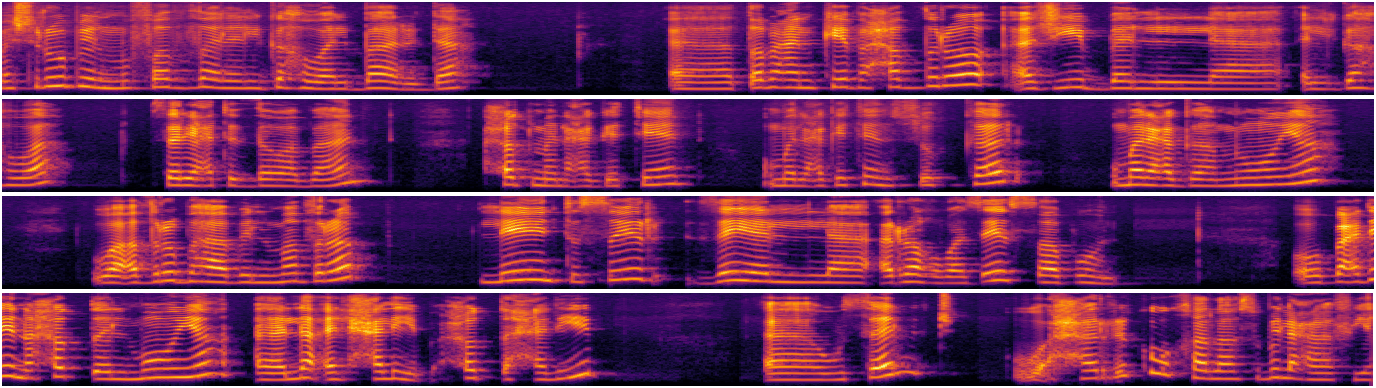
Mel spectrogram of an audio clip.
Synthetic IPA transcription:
maʃɾuːbilmʊfɑðˤːɑlɪlɡaɦwalbaːɾɪd̪a | t̪ˤɑbʕɑnkeːfʔɑħɑðˤːɨɾuʔad͡ʒiːbɪl | lɡaɦwa | saɾiːʕaðːawaːbaːn | ʔɑħʊt̪ˤːmalʕaɡat̪eːn | wmalʕaɡat̪eːnsʊkːɑɾˤ | wmalʕaɡamuːja | wɪʔɑðˤɾɪbhɑbɪlmɑðˤɾˤɑb̚ | leːnt̪ɨsˤiːɾzajːɪlrˤːɑɣwazajːɨsˤːɑːbuːn | wɪbaʕd̪eːnʔɑħʊt̪ˤːɪlmoːjalaʔɪlħaliːbʔɑħʊt̪ˤːħaliːb̚ | wɪθald͡ʒ | wɪ̰ʔaħɑrˤːɪkuxɑlɑːsˤbɪlʕaːfɪja

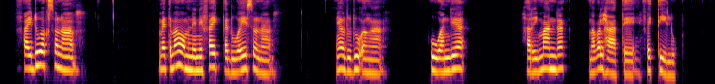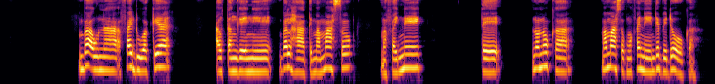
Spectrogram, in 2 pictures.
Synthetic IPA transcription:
faiduaksɔna | mɛt̪ɛmawamnɛnɛfaikːaduaɛsɔna | aududuʔaŋa | huandia | haɾimandak̚ | nabalɦat̪efait̪iluk̚ | baunafaiduakia | aut̪aŋɡɛŋɛbalɦat̪emamasɔk̚ | mafainɛk̚ | t̪e | nɔnɔka | mamasɔk̚mafainɛndabɛdɔka̰

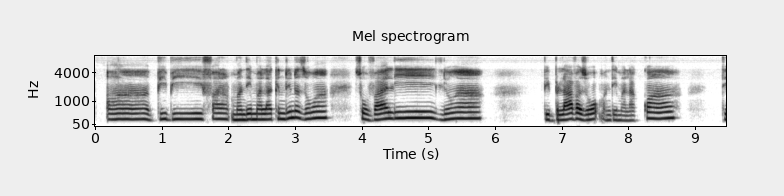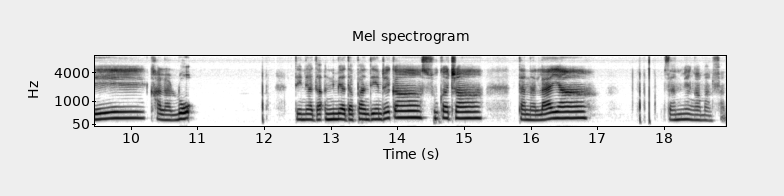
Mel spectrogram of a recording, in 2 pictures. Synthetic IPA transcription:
abibifamand̪emalakiɳɖ͡ʐiɳɖ͡ʐəzowa | sovalileŋə | b̥ibilavəzomand̪emalaki̥ka | d̪̥e | kʰalalo | d̪̥enad̪animiad̪apand̪eɳɖ͡ʐekʲasukaʈ͡ʂə | t̪analaja | z̥animiaŋamanifa̰n

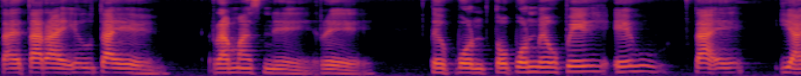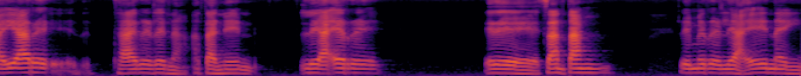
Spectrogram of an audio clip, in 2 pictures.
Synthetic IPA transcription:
t̪aet̪aɾaeːut̪ae | ramasneɾe | t̪epont̪oponmeopeːhu | t̪ae | iaeaɾe | taeɾelenaa̰t̪ane | leaʔeɾe | esant̪aŋ | remeɾeleaʔenai

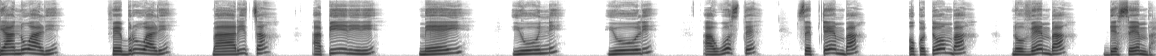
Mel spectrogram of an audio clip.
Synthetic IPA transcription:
januali | fɛbuɾuali | maɾit͡saː | piɾili | mɛji | juni | juli | aɣustɛ | sɛp̚tɛmba | ɔkɔtɔmba | novɛmba | dɛsɛmba

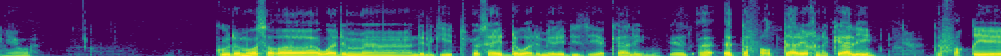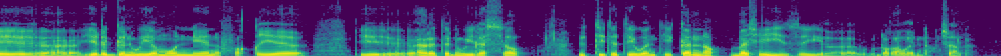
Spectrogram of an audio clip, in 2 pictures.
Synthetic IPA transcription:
iwæ | kud̪æmwæsəɣæwæd̪əmnəlɡit̪jusæhid̪æwæd̪əmjɾid̪əzijækælin | t̪ːəfːəqt̪ːæɾixnəkælin | t̪æfːɑ̰qː | jə̰d̪əɡːænwəjæmunːinəfːɑqː | hæɾæt̪ænwilæsːəɣ | ət̪ːit̪æt̪iwænt̪ikænːəbæʃhijəzid̪ɣæwænd̪əənʃɑ̰lˤːɑ

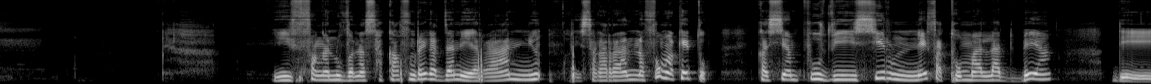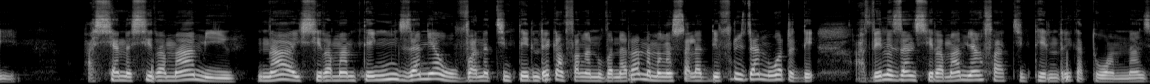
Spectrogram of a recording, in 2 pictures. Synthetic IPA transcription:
ifaŋanuvanəsakafuɳɖ͡ʐekʲazaniraaniniresakəɾaaninəfoŋaket̪u̥ | kasiampʰuvisiɾunnefət̪ʰomalad̪ibeã | d̪e | asianəsiɾamami | naisiɾamamint̪eŋiɲizanauvanət͡sinit̪eliɳrekʲanifaŋanuvanəɾanamaŋansu̥salad̪id̪efuɾizaniuɦaʈ͡ʂəd̪ea̰veləzanisiɾamamianifat͡sint̪eliɳrekʲat̪oaminanzi

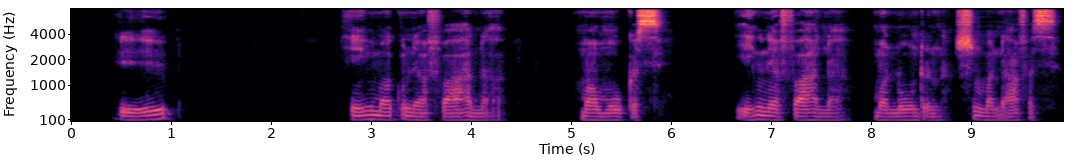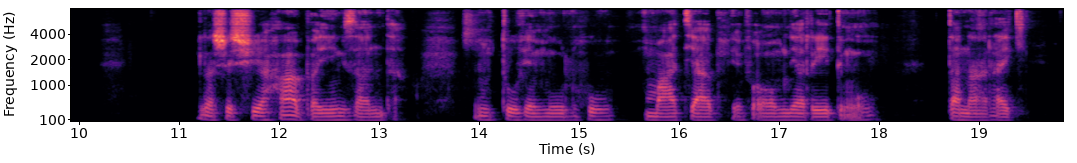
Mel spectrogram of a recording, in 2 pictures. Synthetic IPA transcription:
e | iɲimakuniafaɦanə̰ | mamukasi̥ | ḭɲinafaɦanə | manuɳɖ͡ʐanəsimanʔa̰fasi̥ | lasesiahabaiɲizanid̪a | mit̪uvamuluhu | mat̪iabieva̰waminiaɾet̪ḭnṵ | t̪anaɾajkʲi̥

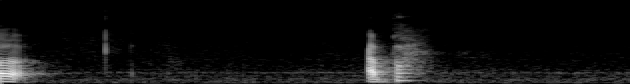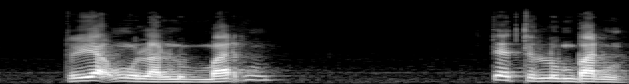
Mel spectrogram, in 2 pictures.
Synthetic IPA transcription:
apa | t̪ujaʔmulanumban | t̪iat̪əlumban

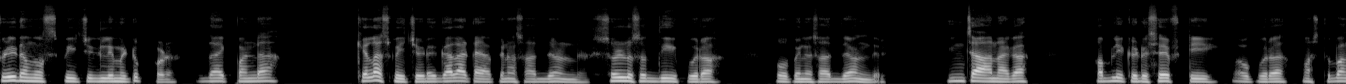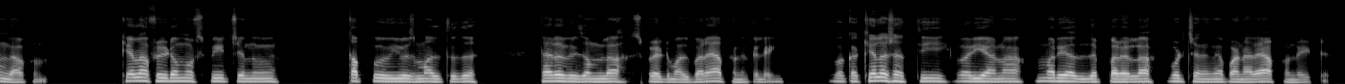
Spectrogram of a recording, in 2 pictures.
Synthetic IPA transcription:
pʰɾiːɖɐmaːpʰspiːt͡ʃklimiʈupːoɽu | d̪aːjk̚pɐɳɖɐ | kɛlɐspiːt͡ʃuɖuɡɐlɐʈɐaːpinɐsaːd̪jɐund̪isuɭːusud̪ːipuɾɐ | oːpinɐs̬aːd̪jɐund̪i | iɲt͡ʃaːnaːɡɐ | pɐblikɖuseːpʰʈioːpuɾɐmɐst̪ubɐŋɡaːpunu | kɛlɐpʰɾiːɖɐmɐfʰspiːʈt͡ʃɐnu | t̪ɐpːujuːsmɐlt̪ud̪u | ʈeɾɐɾid͡ʒɐmlɐspɾeɖmɐlp̬ɐɾɐaːpːɐɳukɐleɡi | ɔkɐkɛlɐʃ̬ɐk̚t̪ːiʋɐɾijaːnɐmɐɾijad̪ɐd̪ɛpːɐɾɐlɐboʈt͡ʃɐninɐp̬ɐɳɐɾɐaːpɐɳɖɐjʈːu

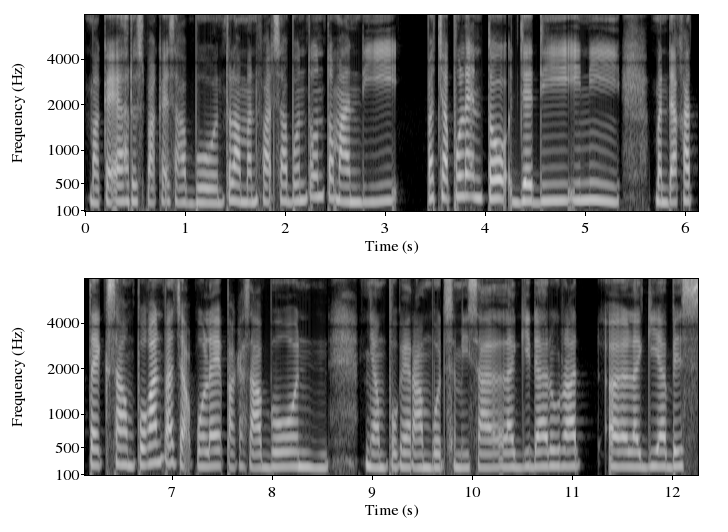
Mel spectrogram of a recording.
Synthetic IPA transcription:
makajɦaɾʊspakɛsabʊnt̪ulahmanfaat̪̚sabʊnt̪uunt̪ʊʔ̚mandi | pat͡ʃaʔpulɛnt̪ʊʔd͡ʒadiːniməndakat̪ːɛksampukanpat͡ʃa̰ʔpulɛpakɛsabʊnɲampukaɾambʊt̪̚səmisalːaɡidaɾuɾat̪̚əlaɡiabɪs

